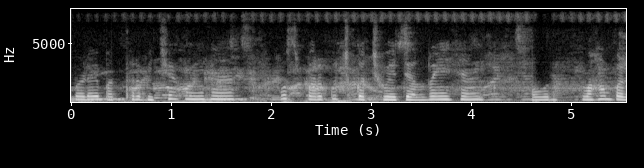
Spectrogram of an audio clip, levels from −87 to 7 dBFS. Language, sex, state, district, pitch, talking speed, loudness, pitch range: Hindi, female, Punjab, Fazilka, 255 Hz, 150 wpm, -17 LUFS, 250-275 Hz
